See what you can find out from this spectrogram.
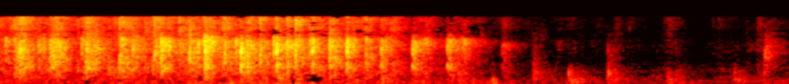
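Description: An audience claps together in welcome, a dense burst of sharp, bright claps that holds strong for a few seconds and then thins out and fades away. No one speaks.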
